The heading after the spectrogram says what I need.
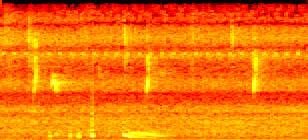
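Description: Rock Pigeon giving a few soft, low, throaty notes, then a short rolling coo that swells and fades, over a faint background hum.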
